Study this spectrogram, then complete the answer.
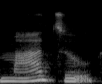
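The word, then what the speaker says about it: Mazu: name this is a goddess her name is madzu so it's spelled m-a-z-u and it's present pronounced madzu she is a goddess over parts of the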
